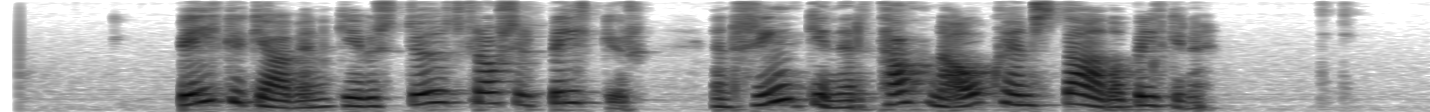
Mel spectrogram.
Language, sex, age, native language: Icelandic, female, 30-39, Icelandic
